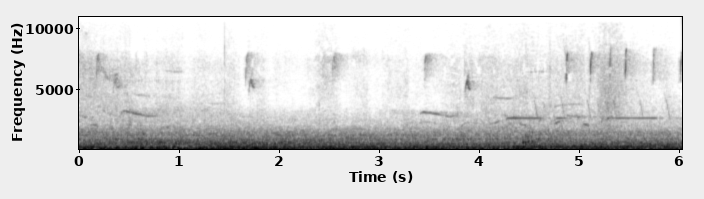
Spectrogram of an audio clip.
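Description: Small birds calling: short high chirps and brief whistled notes every second or so, over a steady low rumble of outdoor background noise.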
